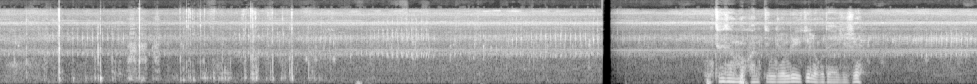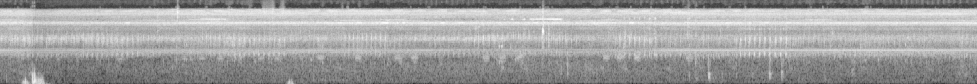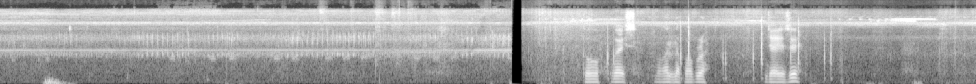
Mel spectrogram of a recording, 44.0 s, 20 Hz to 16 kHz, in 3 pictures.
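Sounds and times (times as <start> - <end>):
frogs and insects calling: 0.0 - 43.9
low thumps: 15.0 - 15.4.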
